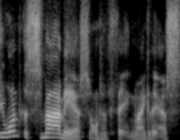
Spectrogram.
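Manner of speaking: put-on smarmy, smug British voice. Asked to do it in a British accent, offering one version, smarmy British accent. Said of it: "you have to do it in an in a British accent".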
